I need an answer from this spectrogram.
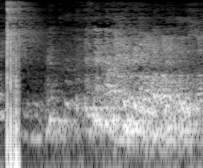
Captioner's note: laughter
